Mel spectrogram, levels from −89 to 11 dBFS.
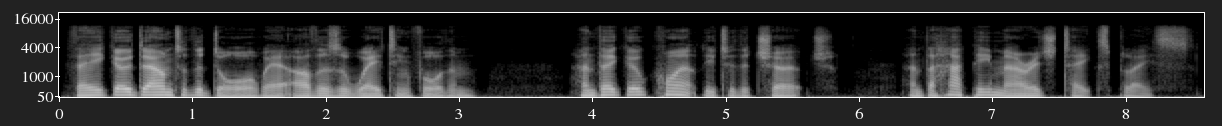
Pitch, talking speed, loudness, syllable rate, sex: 105 Hz, 175 wpm, -22 LUFS, 4.9 syllables/s, male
